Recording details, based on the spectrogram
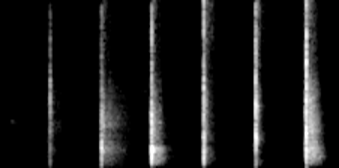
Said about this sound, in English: Hands up, hand clap for the guests. Great, very great.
